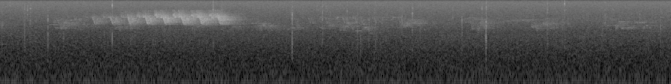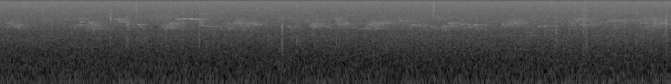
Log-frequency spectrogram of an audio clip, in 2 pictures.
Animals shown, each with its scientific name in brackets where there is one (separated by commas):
Wood Thrush (Hylocichla mustelina), Black-throated Green Warbler (Setophaga virens), Ovenbird (Seiurus aurocapilla), Eastern Wood-Pewee (Contopus virens), Red-eyed Vireo (Vireo olivaceus)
